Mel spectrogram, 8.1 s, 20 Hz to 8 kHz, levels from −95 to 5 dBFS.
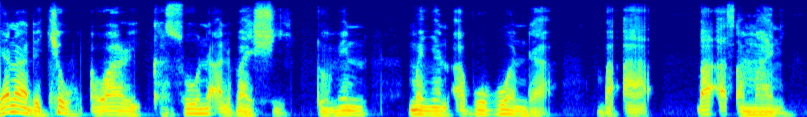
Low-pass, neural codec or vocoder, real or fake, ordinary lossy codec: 7.2 kHz; none; real; Opus, 24 kbps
